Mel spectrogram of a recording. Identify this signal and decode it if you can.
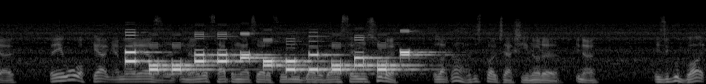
Multi-frequency trunk signalling (R1, as on North American trunks), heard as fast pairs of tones, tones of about 90 ms, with room echo and speech in English. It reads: KP 11990327151 ST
